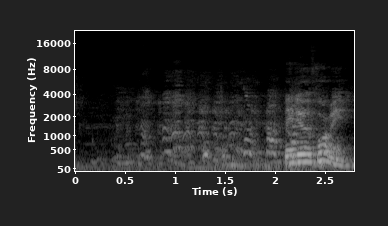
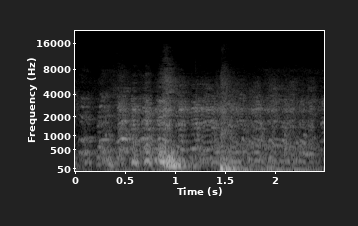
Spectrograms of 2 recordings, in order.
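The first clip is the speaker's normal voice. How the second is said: high breathy laugh; 6 dB quieter than usual. Real, not acted. Laughs at own ramble.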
